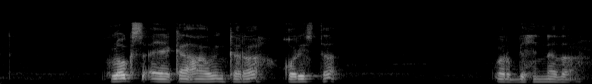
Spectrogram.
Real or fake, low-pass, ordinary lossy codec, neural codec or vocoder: real; 7.2 kHz; none; none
